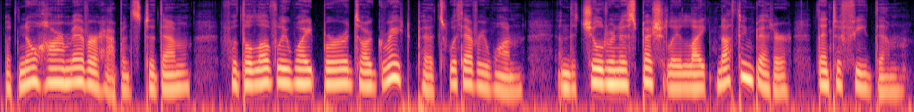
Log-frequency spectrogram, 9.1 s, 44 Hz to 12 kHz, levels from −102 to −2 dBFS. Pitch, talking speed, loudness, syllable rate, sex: 170 Hz, 190 wpm, -17 LUFS, 5.4 syllables/s, female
